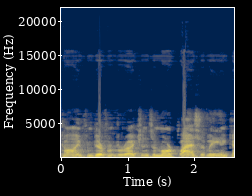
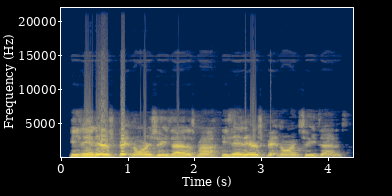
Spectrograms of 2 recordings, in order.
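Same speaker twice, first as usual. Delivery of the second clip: put-on high loud tattling kid; tattling child; 8 semitones higher, 6 dB louder than usual. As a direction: tattle to mother loudly.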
